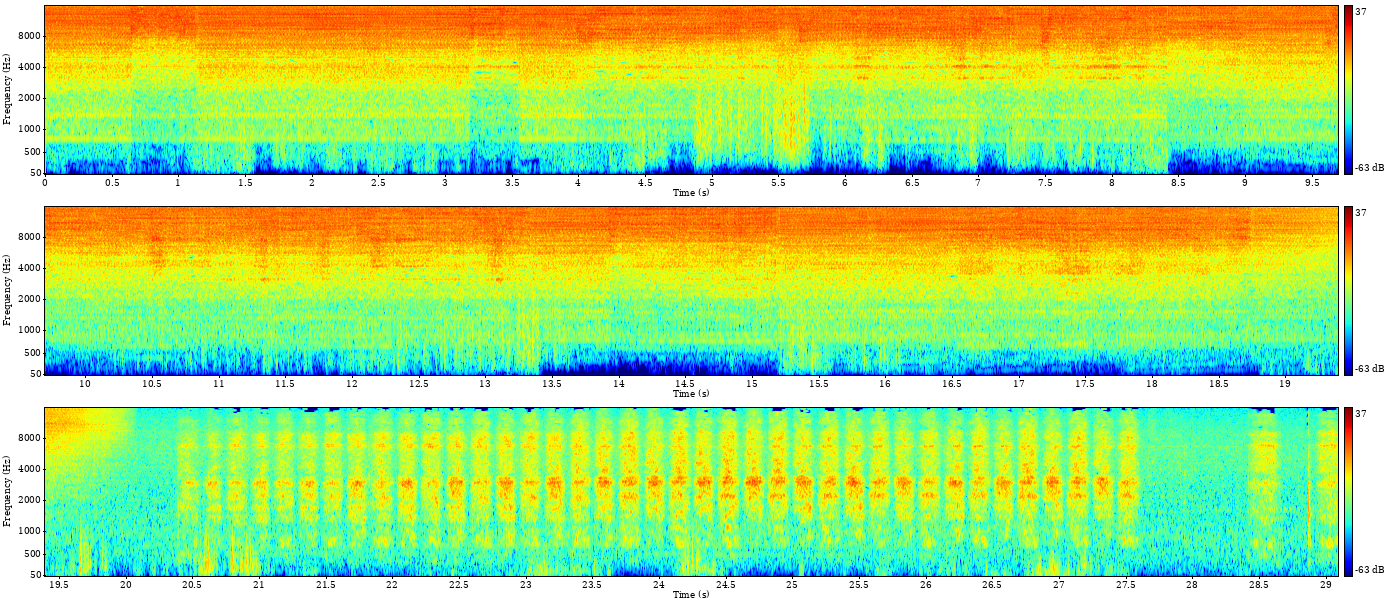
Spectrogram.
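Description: Belt grinder running with its abrasive belt sanding a knife's stabilized oak handle, a steady loud hiss. It stops about twenty seconds in, and a hand file then rasps over the handle in rapid, even back-and-forth strokes, with a brief pause near the end.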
